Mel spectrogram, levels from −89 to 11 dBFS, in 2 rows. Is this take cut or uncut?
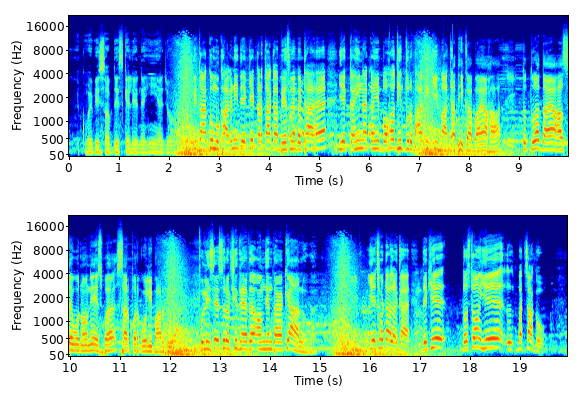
cut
